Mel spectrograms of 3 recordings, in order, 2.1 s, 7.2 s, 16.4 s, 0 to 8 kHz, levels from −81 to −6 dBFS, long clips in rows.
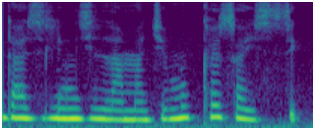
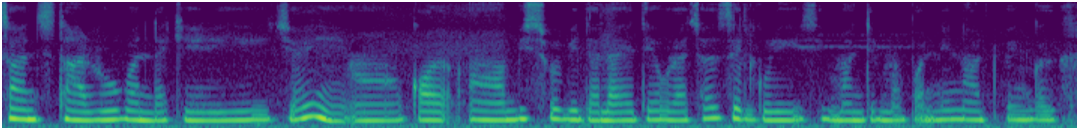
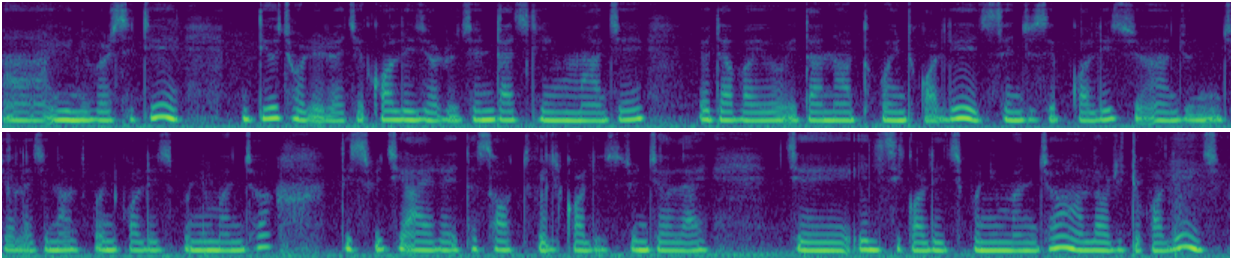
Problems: continuous background conversations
